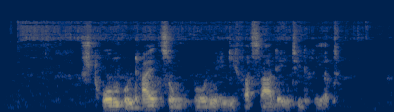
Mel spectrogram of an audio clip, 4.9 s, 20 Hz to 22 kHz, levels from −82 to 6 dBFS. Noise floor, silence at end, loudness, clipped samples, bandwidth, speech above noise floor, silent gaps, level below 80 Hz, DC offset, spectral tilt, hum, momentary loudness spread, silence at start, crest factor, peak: -62 dBFS; 0.7 s; -30 LUFS; under 0.1%; 11.5 kHz; 32 dB; none; -74 dBFS; under 0.1%; -4 dB/octave; none; 21 LU; 0.25 s; 20 dB; -12 dBFS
